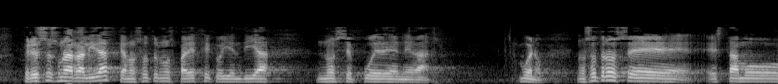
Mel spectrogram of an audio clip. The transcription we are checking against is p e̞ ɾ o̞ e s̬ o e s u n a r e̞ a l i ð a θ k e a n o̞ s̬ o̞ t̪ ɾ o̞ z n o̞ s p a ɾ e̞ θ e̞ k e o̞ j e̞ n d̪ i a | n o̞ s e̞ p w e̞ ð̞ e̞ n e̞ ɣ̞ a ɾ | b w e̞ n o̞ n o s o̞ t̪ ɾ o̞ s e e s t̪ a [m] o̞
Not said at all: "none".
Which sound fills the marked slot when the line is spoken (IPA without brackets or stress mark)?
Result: m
